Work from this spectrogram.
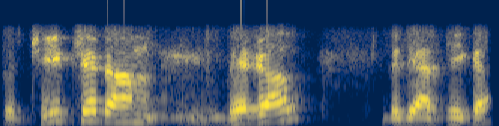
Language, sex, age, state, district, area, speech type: Maithili, male, 45-60, Bihar, Araria, urban, conversation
